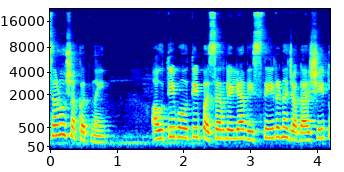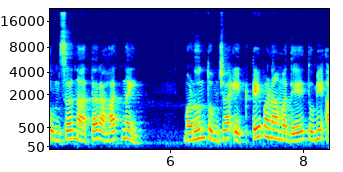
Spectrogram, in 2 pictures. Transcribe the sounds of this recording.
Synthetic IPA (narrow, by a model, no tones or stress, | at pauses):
səɭũɕəkət̪nai | əwt̪ibʱəwt̪iːpəsəɾleljaʋist̪iːɾɳəd͡ʑəɡaɕiːt̪umt͡səːnat̪əɾaɦat̪naɦi | m̤əɽ̃uːnt̪umt͡ɕjaʔekʈepəɽ̃aməd̪ʱːjet̪um̤iːʔ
